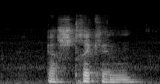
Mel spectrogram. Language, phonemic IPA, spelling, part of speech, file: German, /ɛɐ̯ˈʃtʁɛkən/, erstrecken, verb, De-erstrecken.ogg
- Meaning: 1. to extend 2. to range 3. to cover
